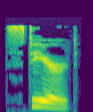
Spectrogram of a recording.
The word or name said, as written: steered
